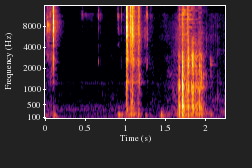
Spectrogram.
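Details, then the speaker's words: Canon A-1 shutter tested at 1/1000 s, the fastest speed, where mirror-box gear squeal is loudest: three releases, the last dragging with a rough, stuttering squeak instead of a crisp snap; dry gears needing lubrication, the Canon cough. "So it's 1,000th of a second in this case, because the faster those gears work, the more you're gonna hear the squeal."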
